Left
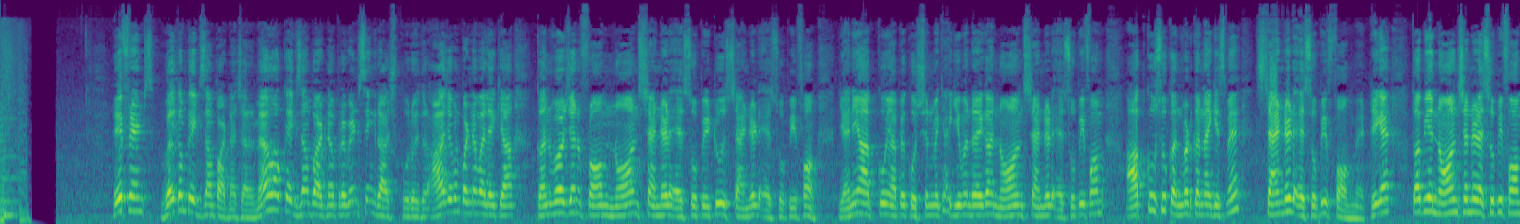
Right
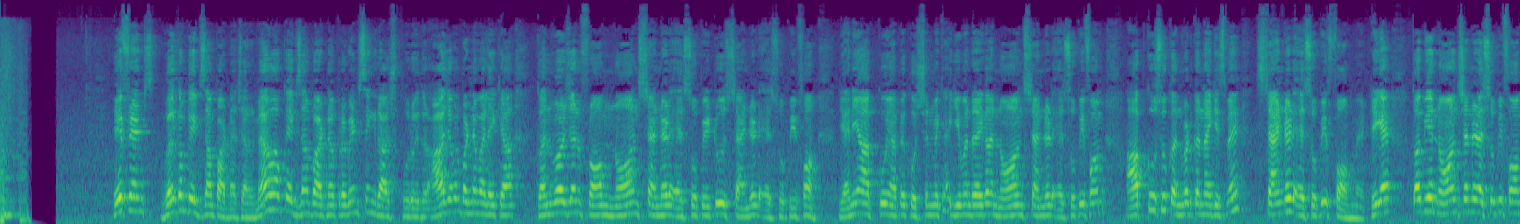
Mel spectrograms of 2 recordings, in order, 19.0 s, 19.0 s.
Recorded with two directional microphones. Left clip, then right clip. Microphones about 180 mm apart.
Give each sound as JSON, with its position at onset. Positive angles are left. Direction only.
{"t": 1.4, "sound": "a man's voice", "side_deg": 35}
